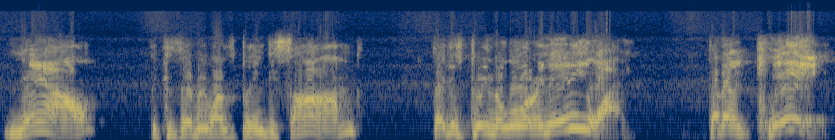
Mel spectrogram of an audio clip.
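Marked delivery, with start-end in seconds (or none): 3.2-6.2 indignant rant. Real, not acted. Ranting about the government.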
